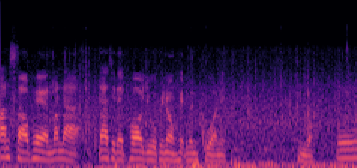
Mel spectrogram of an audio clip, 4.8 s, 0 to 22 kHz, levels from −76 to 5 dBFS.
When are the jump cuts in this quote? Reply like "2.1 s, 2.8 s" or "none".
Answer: none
